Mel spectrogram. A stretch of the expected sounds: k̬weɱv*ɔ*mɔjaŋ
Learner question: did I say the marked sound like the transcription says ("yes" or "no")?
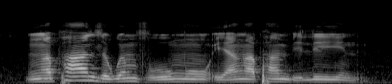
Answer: no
